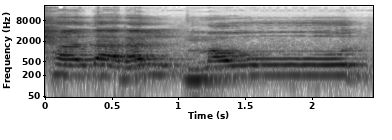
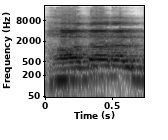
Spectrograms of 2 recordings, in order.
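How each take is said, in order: First: Slow حذر الموت with heavy ha; throaty ha. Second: حذر with a plain Urdu ha; حذر with the round ha mistake. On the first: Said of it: "جبکہ پڑھنا ہے". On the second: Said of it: "گول ہا پڑھ دیتے ہیں". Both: Shown as a demonstration.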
